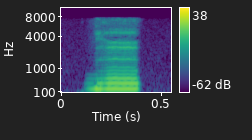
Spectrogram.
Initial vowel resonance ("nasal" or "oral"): nasal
